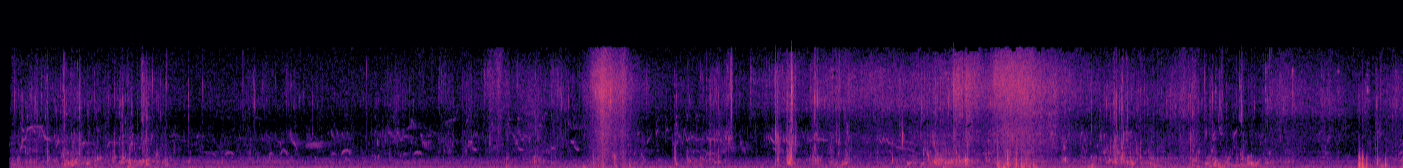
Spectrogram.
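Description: Kayak paddle strokes with water splashing, and tussock grass rustling against the kayak as it pushes through, in scattered bursts. Faint bird calls come early on, and there is a sharp knock near the end.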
